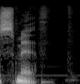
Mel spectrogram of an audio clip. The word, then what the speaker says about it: Psmith: And now, leave it to Smith. The P is silent.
